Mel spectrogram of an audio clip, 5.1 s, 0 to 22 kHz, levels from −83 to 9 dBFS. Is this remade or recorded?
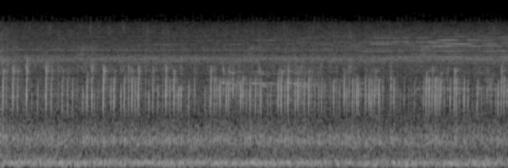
recorded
